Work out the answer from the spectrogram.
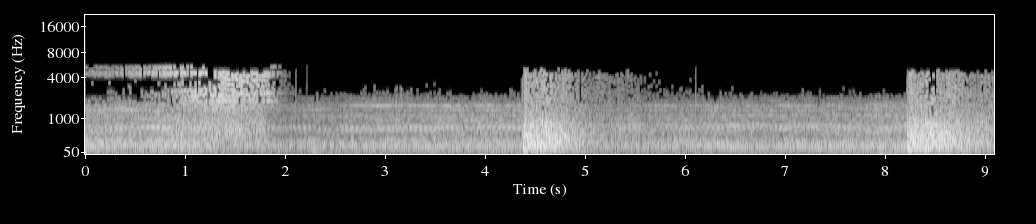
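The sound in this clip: Torpedoes are fired from a submarine: three loud, rushing whooshes burst out at roughly even intervals over a constant low mechanical hum.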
